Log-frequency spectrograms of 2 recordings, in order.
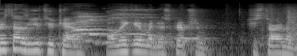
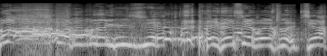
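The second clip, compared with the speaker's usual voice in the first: high, loud scared yelling; startled shout; 10 semitones higher, 5 dB louder, slower than usual. Real, not acted. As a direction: yelp after a jump scare. Jump scare reaction.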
